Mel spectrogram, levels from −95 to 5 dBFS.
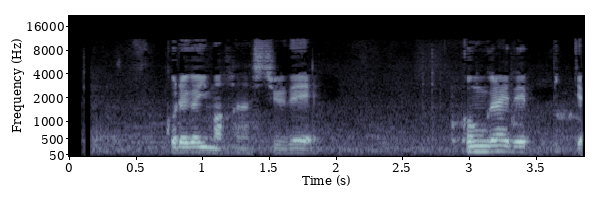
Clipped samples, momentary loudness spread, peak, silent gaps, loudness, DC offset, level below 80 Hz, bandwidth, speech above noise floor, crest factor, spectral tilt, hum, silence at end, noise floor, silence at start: under 0.1%; 24 LU; -10 dBFS; none; -26 LUFS; under 0.1%; -70 dBFS; 11.5 kHz; 24 dB; 18 dB; -5 dB/octave; none; 0 s; -50 dBFS; 0.15 s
